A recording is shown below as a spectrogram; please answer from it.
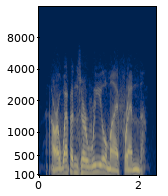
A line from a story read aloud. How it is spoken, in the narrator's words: Faragus said harshly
